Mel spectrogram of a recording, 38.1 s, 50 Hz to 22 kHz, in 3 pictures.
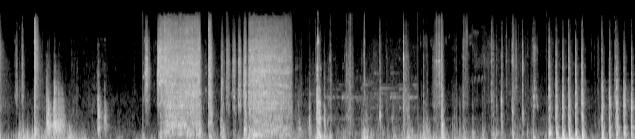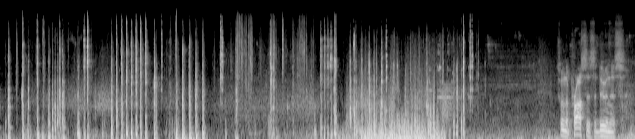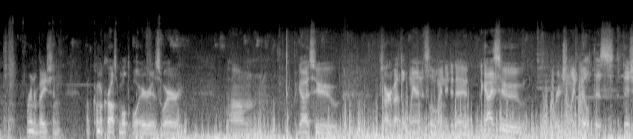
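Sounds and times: carpentry knocks and taps: 1.9s - 2.2s, 9.8s - 18.4s
wind buffeting microphone: 18.8s - 24.1s, 27.4s - 38.0s.

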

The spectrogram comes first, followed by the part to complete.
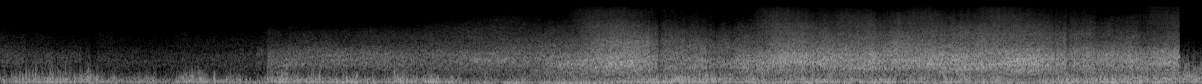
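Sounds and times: wind buffeting microphone: 0.0s - 12.0s
jet engines rushing: 2.6s - 11.8s.

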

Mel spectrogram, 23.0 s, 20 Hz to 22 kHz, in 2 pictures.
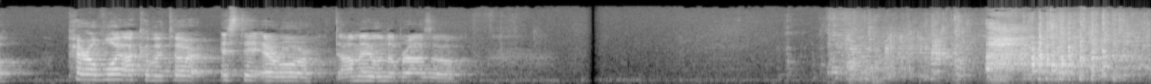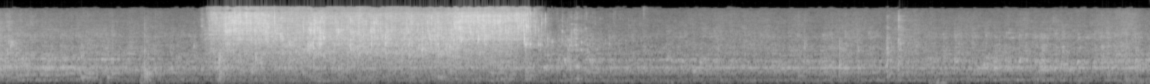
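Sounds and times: toilet flushing: 8.2s - 23.0s
sink tap running over hands: 13.6s - 17.0s.

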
